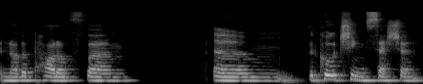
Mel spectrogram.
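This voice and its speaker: The speech moves at a fairly slow pace. There is audible room echo. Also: woman. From France. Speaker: life coach. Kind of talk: panel discussion. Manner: hesitant, many fillers.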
